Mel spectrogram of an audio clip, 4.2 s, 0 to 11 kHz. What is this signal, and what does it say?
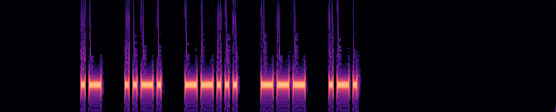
Morse code, heard as a keyed tone, about 40 wpm, spaced as for 29 wpm, 700 Hz. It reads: AF7OR
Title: USA Call Signs - 5 Characters - 2x Character Spacing - 40wpm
